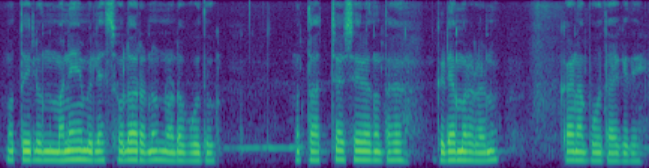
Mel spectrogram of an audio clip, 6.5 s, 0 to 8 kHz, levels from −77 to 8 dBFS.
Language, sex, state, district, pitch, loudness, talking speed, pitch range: Kannada, male, Karnataka, Koppal, 155 Hz, -16 LUFS, 110 wpm, 150-155 Hz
